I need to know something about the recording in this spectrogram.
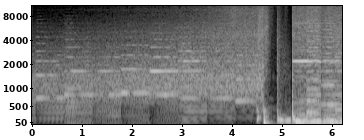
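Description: Background music: slow, held notes that change every second or so. Just before five seconds in, the music briefly drops out. It then switches suddenly to louder electronic music with a heavy bass.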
